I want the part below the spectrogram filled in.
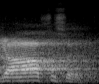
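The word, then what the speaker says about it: یافث: سام، حام اور یافس۔ یافس بن نوح، یافس بھی کہتے ہیں، یافس بھی کہتے ہیں، لیکن اصل تلفظ اس کا یافس، فا اور سا دونوں ساکن ہیں۔ تو یافس بن نوح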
